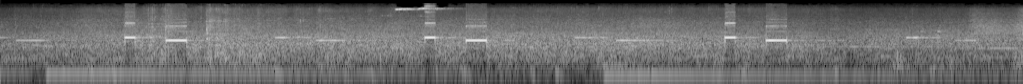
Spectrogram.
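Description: Japanese pedestrian crossing signal sounding its cuckoo-style two-note chirp, a higher beep then a lower one, about every three seconds. Fainter answering pairs fall between them, over steady street and traffic noise.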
